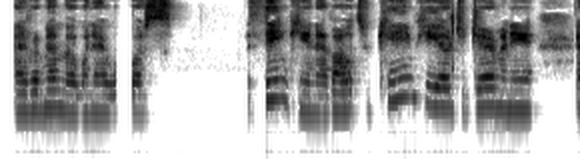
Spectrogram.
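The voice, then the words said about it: Spanish-accented English. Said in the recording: “my English accent, because I'm Spanish speaker ... it's my own accent”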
